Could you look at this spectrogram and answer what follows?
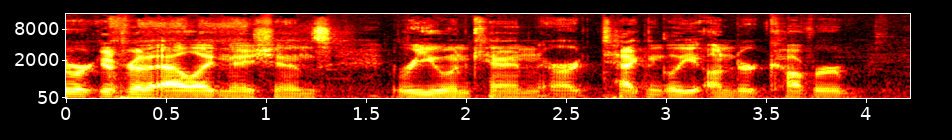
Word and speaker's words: Ryu: I don't know how to say it, because in the movie they say Ryu. In everything else since then, it's been Ryu.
